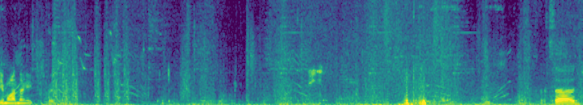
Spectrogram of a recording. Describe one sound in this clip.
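Magic spells burst and crackle in short bursts.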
